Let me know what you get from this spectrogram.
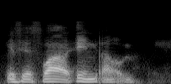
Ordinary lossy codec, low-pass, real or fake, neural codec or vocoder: none; none; fake; codec, 16 kHz, 0.5 kbps, FreqCodec, larger model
